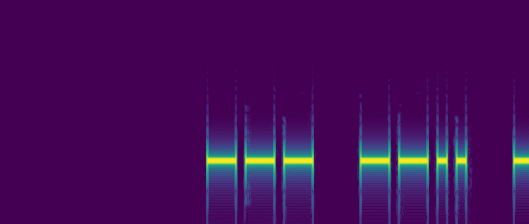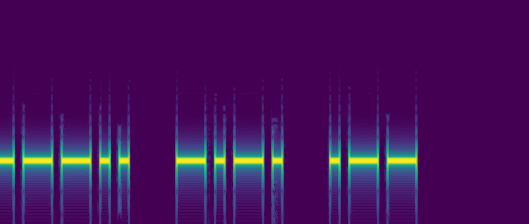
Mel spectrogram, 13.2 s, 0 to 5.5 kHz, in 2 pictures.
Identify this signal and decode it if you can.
Morse code, heard as a keyed tone, about 10 wpm, spaced as for 8 wpm, 600 Hz. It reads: OZ8CW
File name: Callsigns-10-8wpm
